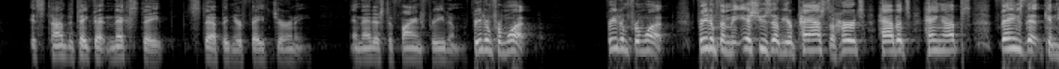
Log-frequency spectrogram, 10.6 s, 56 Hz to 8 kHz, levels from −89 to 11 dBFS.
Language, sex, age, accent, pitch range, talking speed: English, male, 50-69, American, 160-235 Hz, 210 wpm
